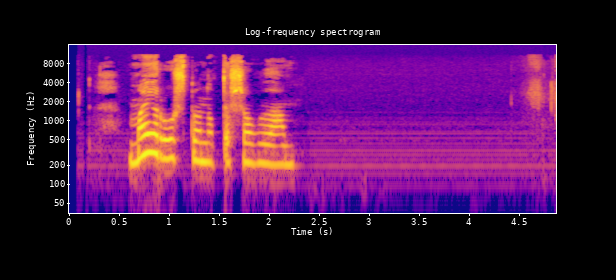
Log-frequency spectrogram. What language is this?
Mari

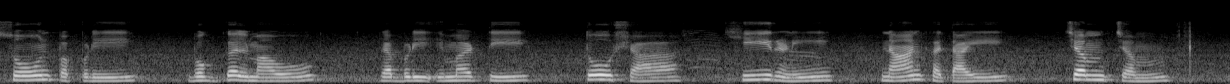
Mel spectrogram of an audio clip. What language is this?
Sindhi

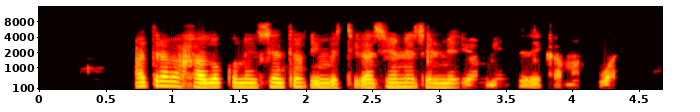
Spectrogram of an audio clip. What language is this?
Spanish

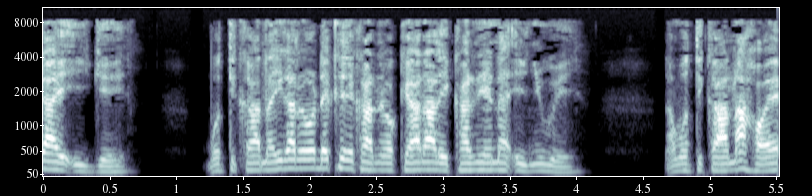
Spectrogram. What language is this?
Kikuyu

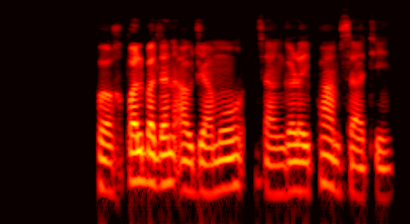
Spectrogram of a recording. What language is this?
Pashto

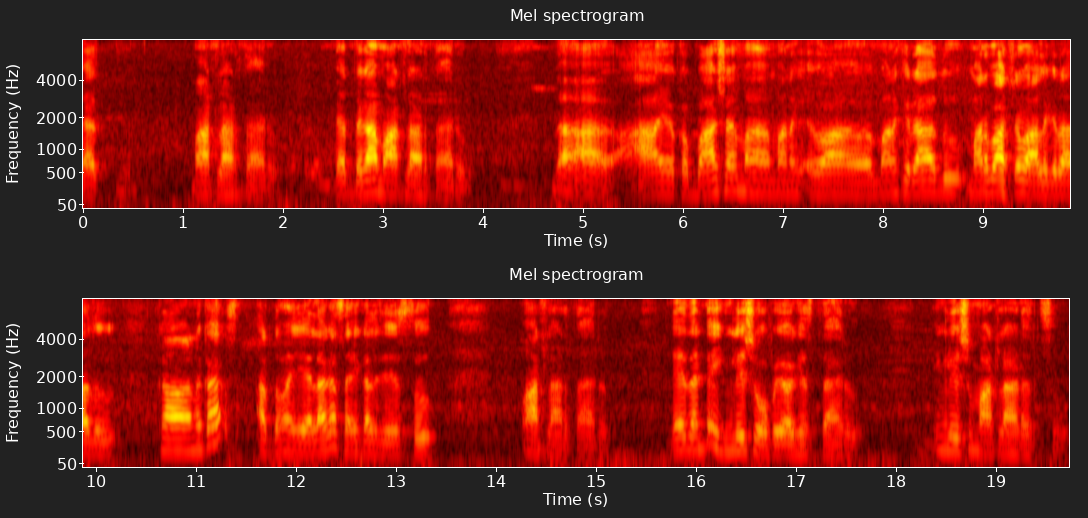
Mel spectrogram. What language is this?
Telugu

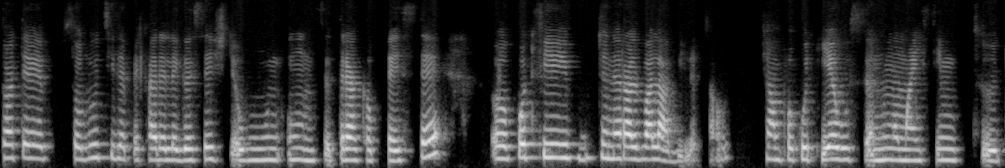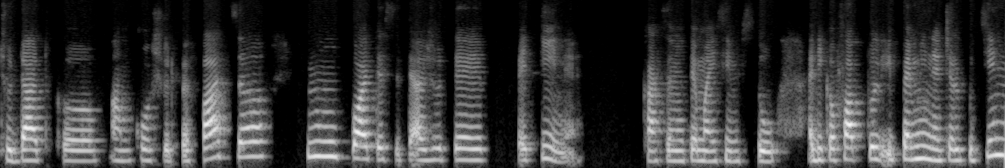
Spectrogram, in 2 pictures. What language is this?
Romanian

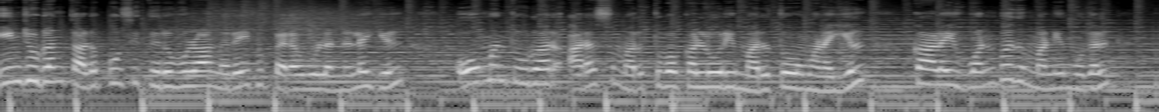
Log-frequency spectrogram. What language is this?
Tamil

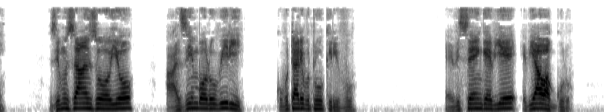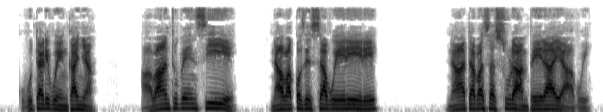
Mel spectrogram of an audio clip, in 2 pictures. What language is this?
Ganda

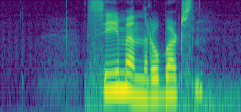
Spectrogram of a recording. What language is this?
Norwegian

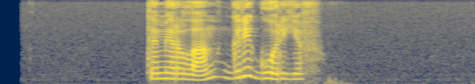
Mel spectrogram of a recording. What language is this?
Russian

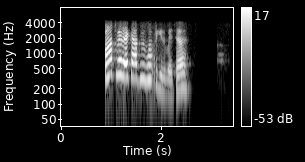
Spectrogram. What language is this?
Maithili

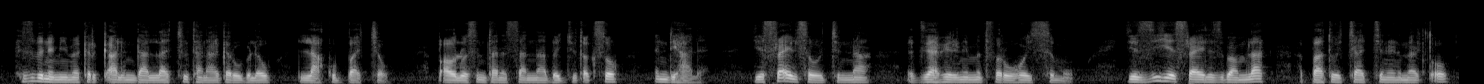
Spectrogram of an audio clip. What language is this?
Amharic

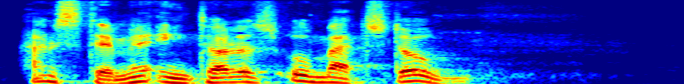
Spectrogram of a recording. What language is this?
Danish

